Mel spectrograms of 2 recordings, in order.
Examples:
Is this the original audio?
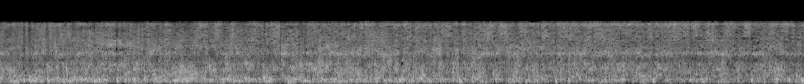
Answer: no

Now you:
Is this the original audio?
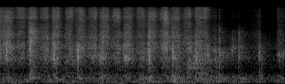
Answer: no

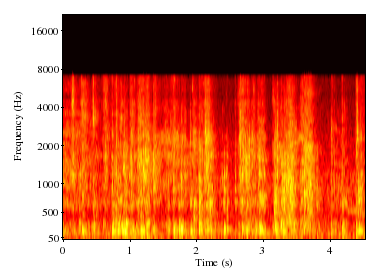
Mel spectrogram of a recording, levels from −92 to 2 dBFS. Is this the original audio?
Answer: yes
